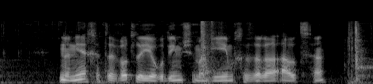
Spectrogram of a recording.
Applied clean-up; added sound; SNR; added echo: none; Keys jangling + Thump, thud / Bicycle; 15 dB; none.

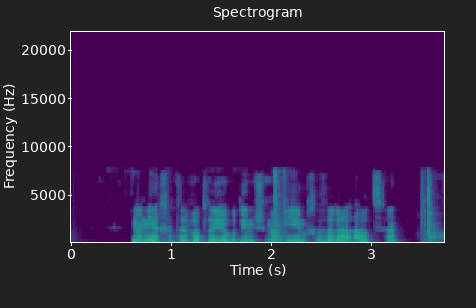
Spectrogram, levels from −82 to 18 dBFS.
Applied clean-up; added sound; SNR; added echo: classical method log-MMSE.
